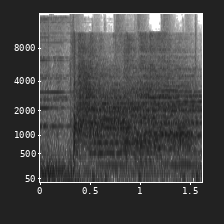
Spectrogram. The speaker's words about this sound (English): His one functional hand clutches a second pot, ready to throw it at Ace. Ace ducks as the second pot flies past his head, striking the door frame behind him.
